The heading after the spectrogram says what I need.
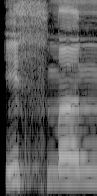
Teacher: حمزہ کو سا کے ساتھ ملائیں گے، میم کے اوپر تنوین غنہ کریں گے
